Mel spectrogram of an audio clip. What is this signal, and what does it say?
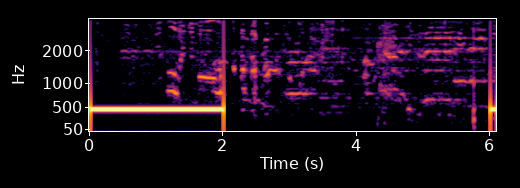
Ringback tone (North America), 440 + 480 Hz.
